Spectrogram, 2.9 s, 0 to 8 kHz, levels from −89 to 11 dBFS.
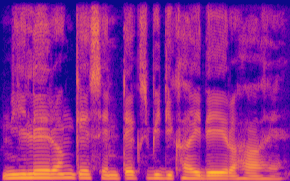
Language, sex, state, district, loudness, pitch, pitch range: Hindi, male, Arunachal Pradesh, Lower Dibang Valley, -13 LUFS, 145 Hz, 130-160 Hz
